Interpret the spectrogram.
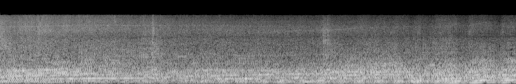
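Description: A drag car's engine runs loud and steady, its pitch shifting slowly, dipping early on and climbing again near the end.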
